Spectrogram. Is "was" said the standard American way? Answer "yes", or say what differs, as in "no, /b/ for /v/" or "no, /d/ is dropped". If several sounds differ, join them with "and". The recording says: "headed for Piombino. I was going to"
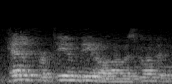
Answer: yes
